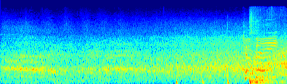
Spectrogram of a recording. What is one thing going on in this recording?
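A stadium crowd roars steadily throughout.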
